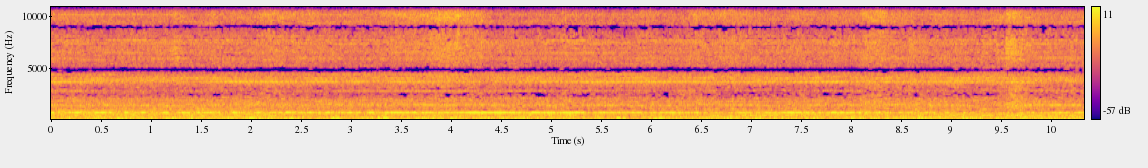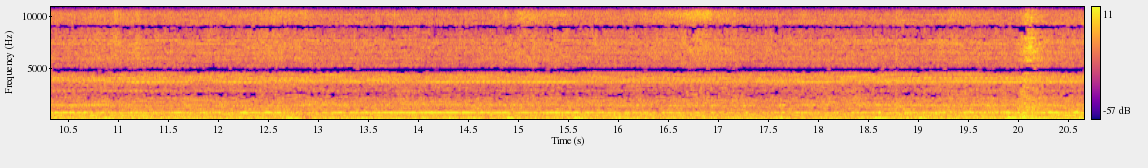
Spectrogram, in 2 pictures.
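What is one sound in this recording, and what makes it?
A conveyor machine hums and rattles steadily.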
